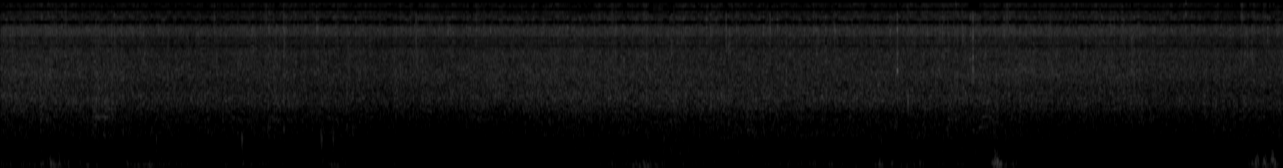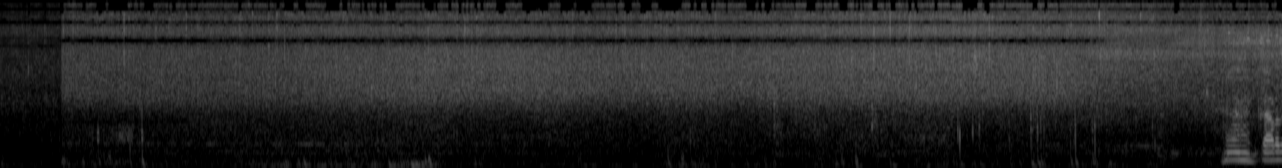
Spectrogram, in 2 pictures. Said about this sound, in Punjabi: ਬਾਰਿਸ਼ ਵੀ ਜਿਹੜੀ ਆ ਕਣੀਆਂ ਮਣੀਆਂ ਵਾਹਵਾ ਹੀ ਪੈਣ ਲੱਗ ਗਈਆਂ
